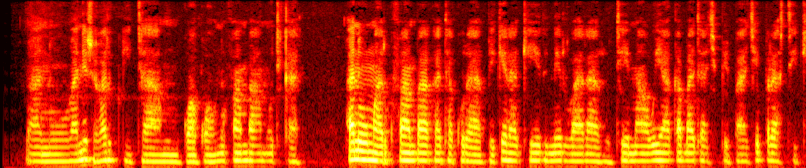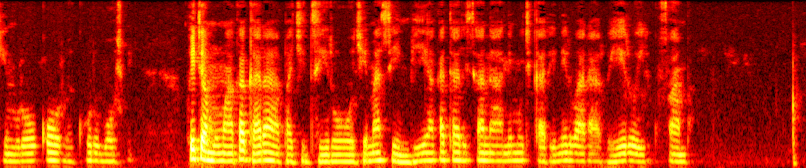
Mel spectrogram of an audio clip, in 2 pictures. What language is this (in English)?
Shona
